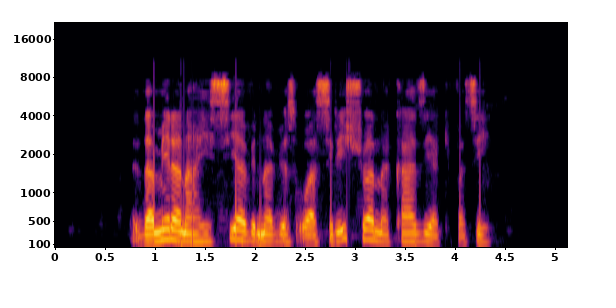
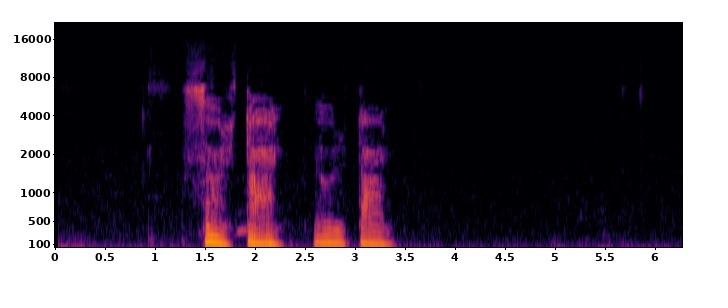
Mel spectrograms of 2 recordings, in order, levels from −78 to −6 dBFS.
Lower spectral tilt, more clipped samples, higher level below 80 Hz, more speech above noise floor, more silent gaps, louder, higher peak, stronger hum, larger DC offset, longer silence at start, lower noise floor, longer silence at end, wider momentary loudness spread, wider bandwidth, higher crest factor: about the same, -4.5 dB/octave vs -5 dB/octave; neither; about the same, -52 dBFS vs -56 dBFS; first, 61 dB vs 32 dB; neither; first, -21 LUFS vs -31 LUFS; first, -4 dBFS vs -12 dBFS; neither; neither; first, 0.75 s vs 0.05 s; first, -81 dBFS vs -61 dBFS; about the same, 0.8 s vs 0.75 s; second, 12 LU vs 26 LU; second, 10.5 kHz vs 16 kHz; about the same, 18 dB vs 22 dB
